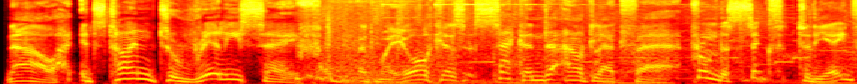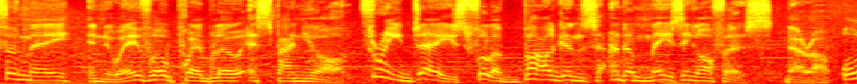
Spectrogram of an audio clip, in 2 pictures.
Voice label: Commercial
